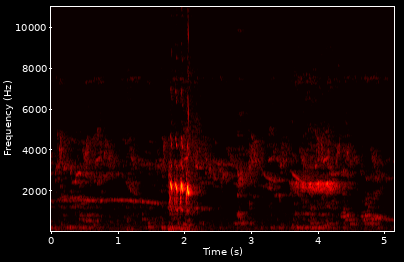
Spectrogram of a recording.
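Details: Yellow-vented bulbul calling to make silent birds join in singing: one quick burst of four bright bubbly notes mid-clip, with a thin drawn whistle before it and a softer warbled phrase afterwards.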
